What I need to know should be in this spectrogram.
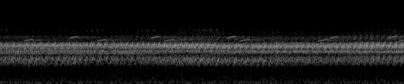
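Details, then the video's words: Many frogs trill together in a continuous, even drone, overlaid by quick little rising chirps that repeat at irregular short intervals. "Frogs - Nature Sounds"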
